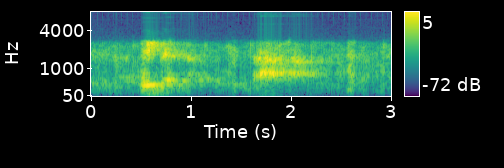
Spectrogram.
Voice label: amen breath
